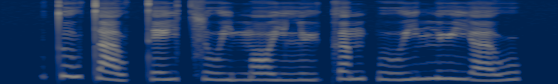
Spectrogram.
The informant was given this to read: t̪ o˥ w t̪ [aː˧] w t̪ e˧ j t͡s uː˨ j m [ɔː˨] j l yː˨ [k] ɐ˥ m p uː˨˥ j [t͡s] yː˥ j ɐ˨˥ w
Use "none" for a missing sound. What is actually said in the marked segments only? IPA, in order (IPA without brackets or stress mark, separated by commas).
aː˨˩, ɔː˨, k, n̪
